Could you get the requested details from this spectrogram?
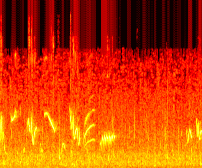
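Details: Sanger bird song recorded with trickling water, intended to train other songbirds and young sangers: a few high whistled slurs and a buzzy note in the first half, followed by a quieter pause and two final chirps.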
